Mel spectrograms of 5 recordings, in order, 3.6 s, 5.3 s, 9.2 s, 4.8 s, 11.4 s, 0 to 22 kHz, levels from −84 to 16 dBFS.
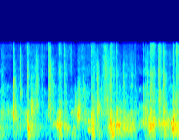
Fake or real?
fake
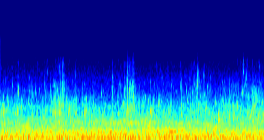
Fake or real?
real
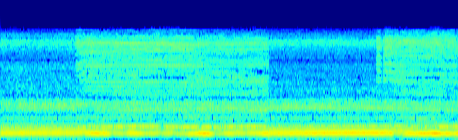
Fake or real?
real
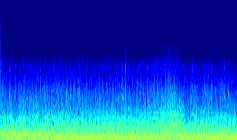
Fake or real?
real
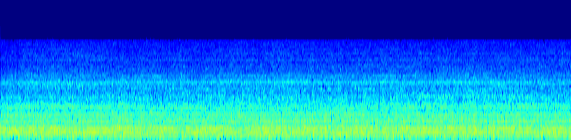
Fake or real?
fake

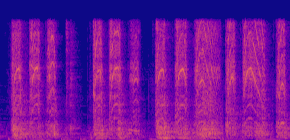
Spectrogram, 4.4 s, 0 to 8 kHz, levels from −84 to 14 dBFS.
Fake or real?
real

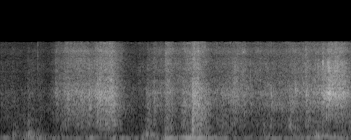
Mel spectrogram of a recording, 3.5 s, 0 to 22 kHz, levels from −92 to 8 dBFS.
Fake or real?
fake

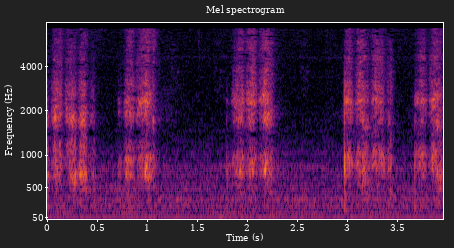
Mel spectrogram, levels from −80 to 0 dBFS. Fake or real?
real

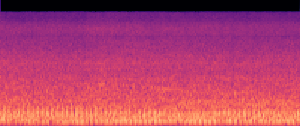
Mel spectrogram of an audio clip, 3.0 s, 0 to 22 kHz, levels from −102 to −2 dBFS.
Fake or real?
fake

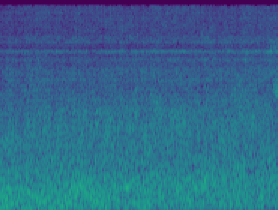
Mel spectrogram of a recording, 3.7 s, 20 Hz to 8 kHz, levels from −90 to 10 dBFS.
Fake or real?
fake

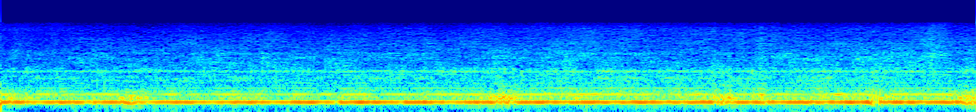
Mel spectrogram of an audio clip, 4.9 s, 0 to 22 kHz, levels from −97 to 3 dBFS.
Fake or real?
fake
